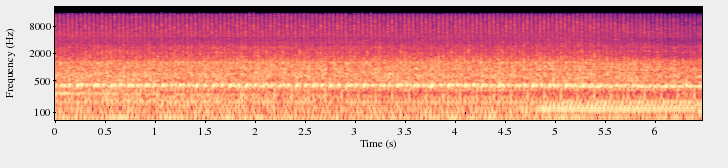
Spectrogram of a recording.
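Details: 1997 Daihatsu Taft Rocky, recorded at the engine bay: a steady, even diesel clatter at idle, about four beats a second, with no misses or knocks; the engine is sound with no smoke.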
